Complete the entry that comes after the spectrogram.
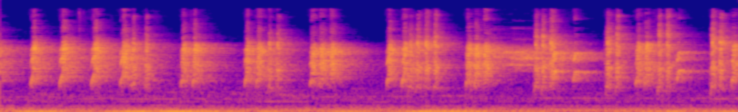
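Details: Bulbul song in the barwaz and mafaraah styles, a rapid run of clipped, rich warbling notes about two per second, varied and slightly harsh, with steady low background hum.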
